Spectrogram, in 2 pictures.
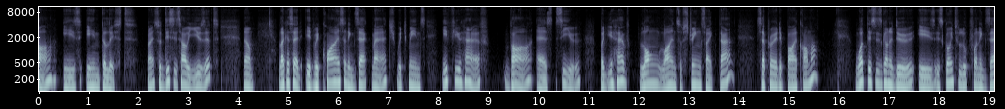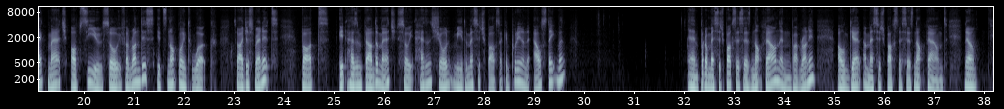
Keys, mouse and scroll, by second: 3.6 click, 5.8 ctrl+c, 6.2 click, 7.5 ctrl+v, 9.8 click, 19.7 click, 21.0 click, 21.3 ctrl+s, 21.8 F5, 28.4-32.0 typing, 29.8 Return, 32.4 click, 34.0 F5, 38.0 click.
